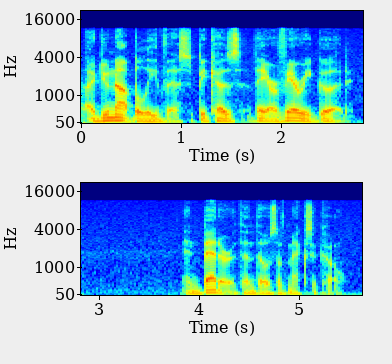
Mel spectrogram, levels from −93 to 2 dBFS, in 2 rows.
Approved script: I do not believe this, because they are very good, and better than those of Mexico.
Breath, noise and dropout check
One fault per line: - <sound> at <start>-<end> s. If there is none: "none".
none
